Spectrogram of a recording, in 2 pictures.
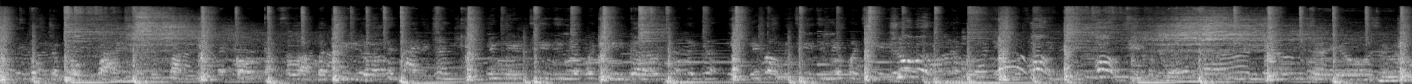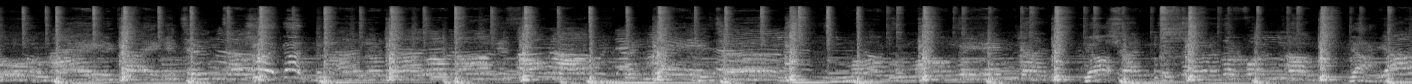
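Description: A live band plays a hip hop song, with drum kit, bass and electric guitar, while two vocalists rap and sing into microphones. The drums keep a steady beat under heavy bass notes.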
